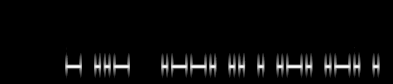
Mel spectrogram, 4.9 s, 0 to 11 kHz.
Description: Morse code, heard as a keyed tone, about 20 wpm, 700 Hz. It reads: TU PIERRE
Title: K1USN SST QSO Practice - 20wpm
